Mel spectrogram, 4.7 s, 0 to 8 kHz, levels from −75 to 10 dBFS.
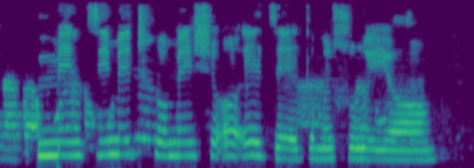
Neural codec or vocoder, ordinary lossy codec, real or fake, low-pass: none; MP3, 48 kbps; real; 7.2 kHz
